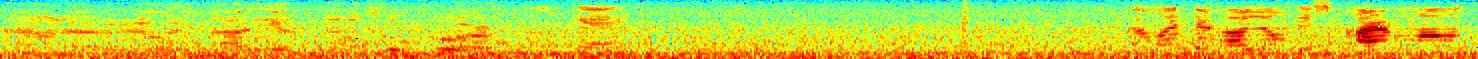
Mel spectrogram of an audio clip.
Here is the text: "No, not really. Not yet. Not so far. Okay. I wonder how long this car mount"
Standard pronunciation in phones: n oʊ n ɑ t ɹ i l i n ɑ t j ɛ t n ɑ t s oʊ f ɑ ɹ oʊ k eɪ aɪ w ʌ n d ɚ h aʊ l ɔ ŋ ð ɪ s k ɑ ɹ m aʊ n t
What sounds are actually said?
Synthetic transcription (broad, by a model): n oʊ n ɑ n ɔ i n ɑ t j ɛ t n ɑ s oʊ f ɑ ɹ oʊ k eɪ aɪ w ʌ n d ɚ h aʊ l ɔ ŋ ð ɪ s k ɑ ɹ m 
